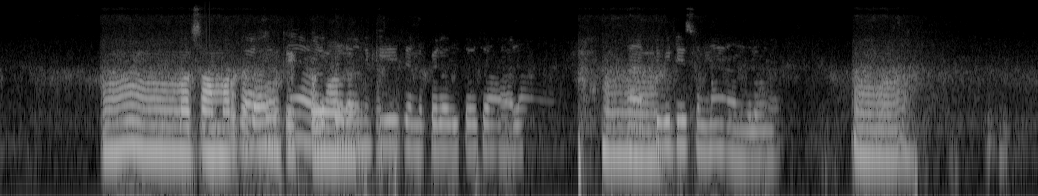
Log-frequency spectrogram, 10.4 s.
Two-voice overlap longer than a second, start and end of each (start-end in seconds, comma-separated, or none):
2.4-3.9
